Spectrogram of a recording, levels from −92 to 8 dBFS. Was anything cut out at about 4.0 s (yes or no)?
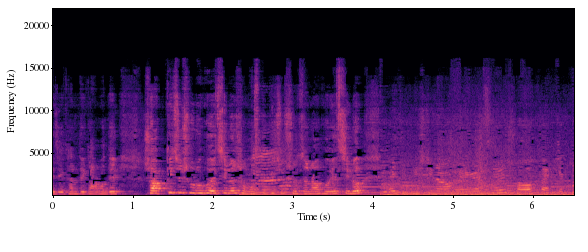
yes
